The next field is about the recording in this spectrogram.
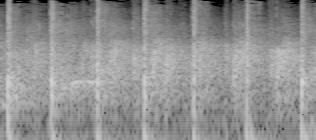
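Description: Applause from a group: a steady wash of many hands clapping, with sharper claps cutting through at a regular beat, fairly loud and sustained throughout, no voices.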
